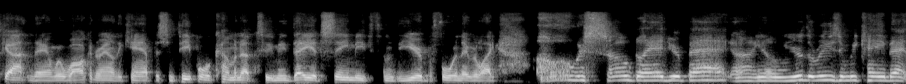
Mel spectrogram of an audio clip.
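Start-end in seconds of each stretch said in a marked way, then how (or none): 5.4-9.0 well-wishers welcoming back their favourite singer; gushing fans. Retold or imitated. Camp fans greeting him warmly.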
